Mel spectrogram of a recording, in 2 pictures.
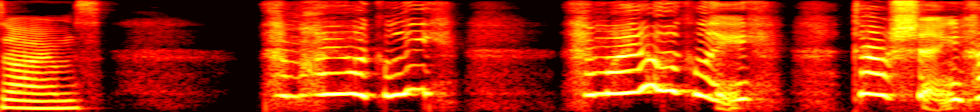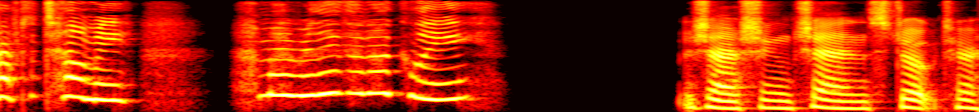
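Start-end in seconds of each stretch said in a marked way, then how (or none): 1.3-2.3 put-on high wailing young girl. A narrator's reading. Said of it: "started wailing". 2.9-3.7 put-on high, louder girlish wail. A narrator's reading. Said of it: "started wailing". 4.3-8.4 put-on high sobbing young girl. A narrator's reading. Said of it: "She cried with both tears".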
